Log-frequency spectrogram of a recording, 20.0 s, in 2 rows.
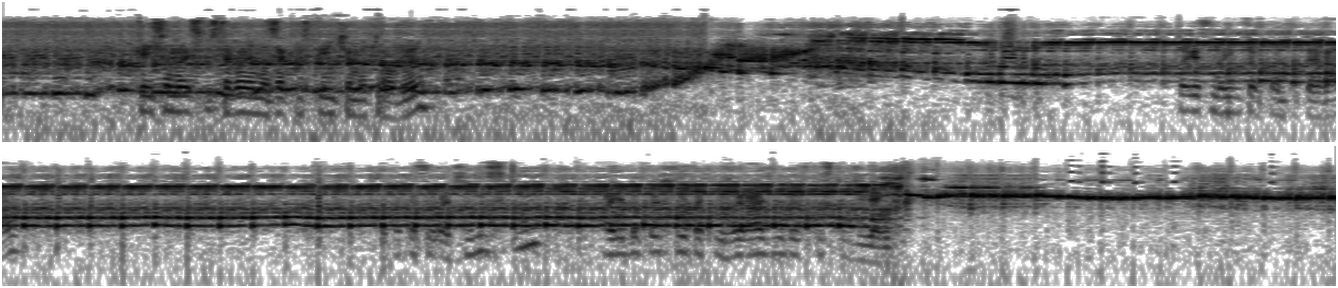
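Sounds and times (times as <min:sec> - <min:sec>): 
echolocation device tone reflecting off carpet: 0:00.0 - 0:20.0
speech: 0:01.0 - 0:03.6.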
